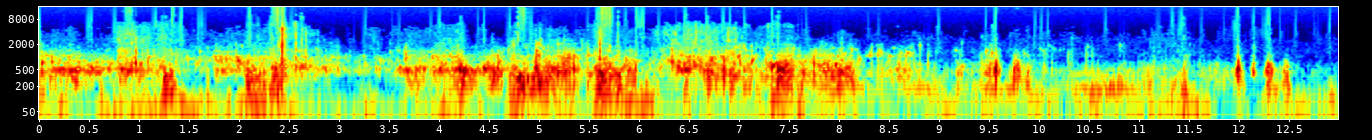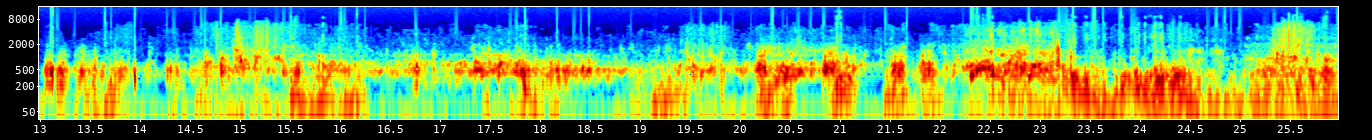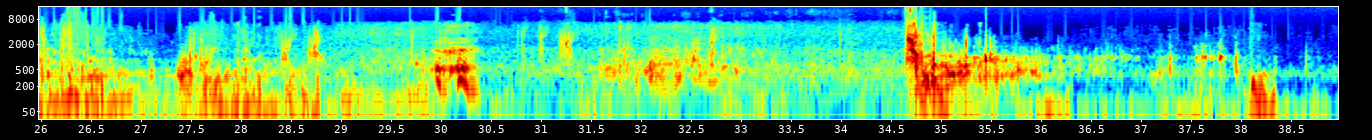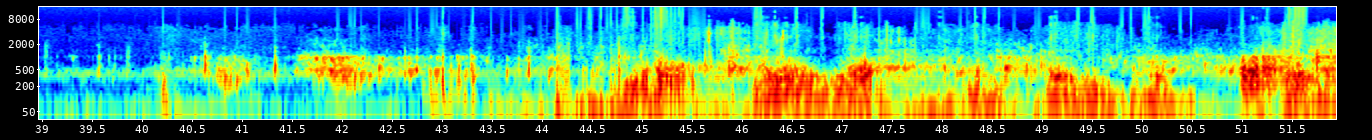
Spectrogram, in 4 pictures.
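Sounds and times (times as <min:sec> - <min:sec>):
muffled underwater gurgling: 0:00.0 - 0:33.8, 0:34.6 - 0:51.9.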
